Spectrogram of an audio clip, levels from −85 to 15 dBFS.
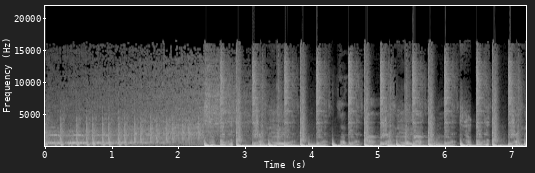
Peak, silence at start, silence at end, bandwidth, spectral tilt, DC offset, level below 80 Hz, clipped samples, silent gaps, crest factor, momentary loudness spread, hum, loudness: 0 dBFS; 0 s; 0 s; 16.5 kHz; -5 dB/octave; under 0.1%; -10 dBFS; under 0.1%; none; 8 dB; 9 LU; none; -11 LUFS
